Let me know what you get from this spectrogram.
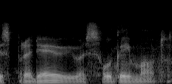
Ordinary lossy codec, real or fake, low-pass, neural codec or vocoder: Opus, 24 kbps; fake; 7.2 kHz; codec, 16 kHz, 1 kbps, X-Codec, HuBERT features, trained on LibriSpeech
